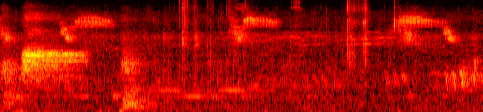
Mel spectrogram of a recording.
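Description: A bird calling over and over, a short high note with a falling tail every second or two, over scattered sharp clicks of a knife chopping green chillies.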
